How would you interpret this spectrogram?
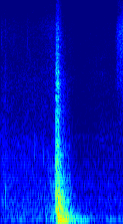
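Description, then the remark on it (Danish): A BMW car door shuts once with a light, somewhat hollow clunk that fades quickly into quiet background hiss. “En anden ulempe, der er med den her BMW, det er altså, når man lukker dørene. Det lyder altså ikke lige så godt, som det plejer.”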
